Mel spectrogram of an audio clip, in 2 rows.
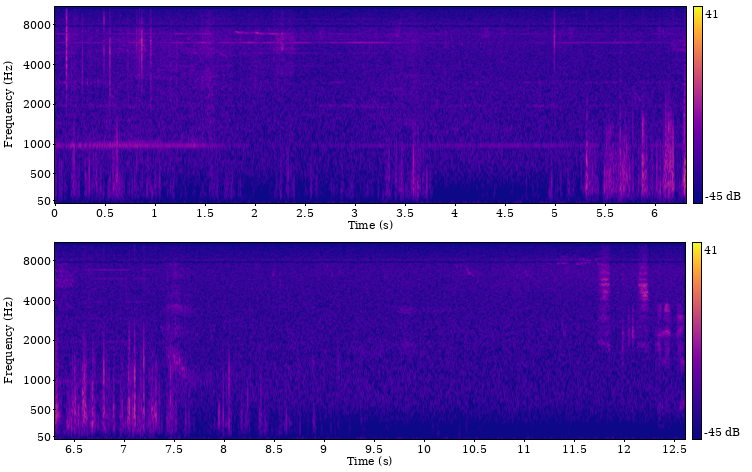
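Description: Axial SCX10 Deadbolt RC crawler's tyres clawing up a bank of loose dirt and stones: a run of crackling and crunching, loudest between about five and eight seconds in, fading to quiet near the end.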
